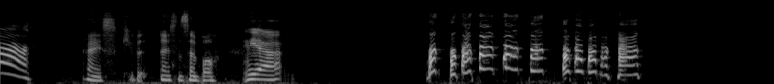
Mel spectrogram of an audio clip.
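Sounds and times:
speech: 0.2s - 2.9s, 4.5s - 4.8s
harsh choppy bird clucks: 4.3s - 6.4s.

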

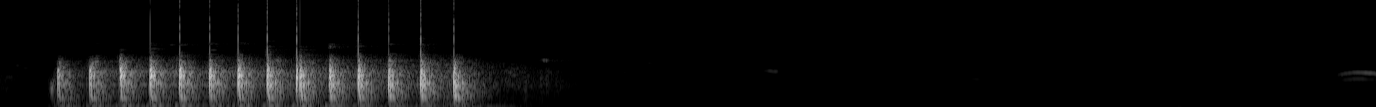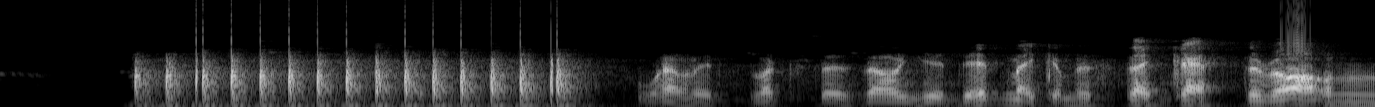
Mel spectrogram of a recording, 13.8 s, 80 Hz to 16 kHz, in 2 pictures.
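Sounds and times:
rapid knocking on the back door of a run-down unoccupied house: 0.2s - 2.5s, 7.6s - 10.0s
speech: 10.2s - 13.7s.

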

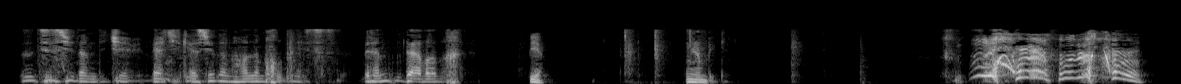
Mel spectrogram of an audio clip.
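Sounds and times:
speech: 0.2s - 4.7s, 5.3s - 5.6s, 6.8s - 7.3s, 9.5s - 11.5s
harsh throaty coughing: 9.4s - 11.6s.

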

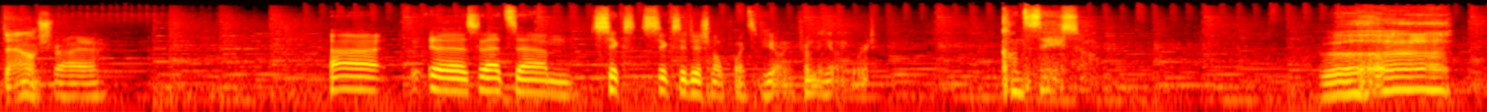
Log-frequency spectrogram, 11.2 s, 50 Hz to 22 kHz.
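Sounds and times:
speech: 0.0s - 1.4s, 2.5s - 6.8s, 7.6s - 8.3s, 9.9s - 11.0s
pained yawn of relief with a groaning edge: 9.9s - 11.0s.

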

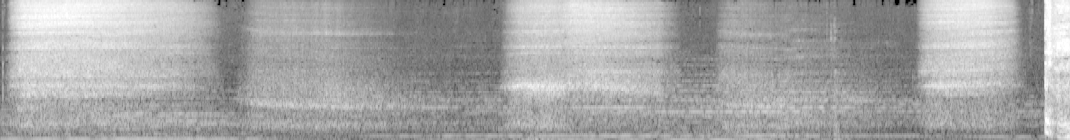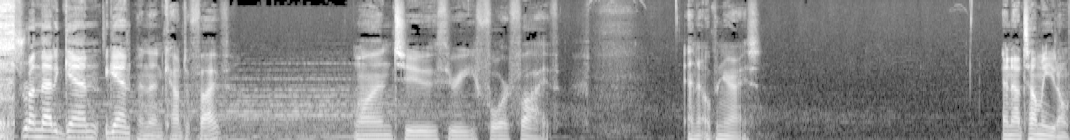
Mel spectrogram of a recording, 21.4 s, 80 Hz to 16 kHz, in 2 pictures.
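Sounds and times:
deep breathing during a guided relaxation exercise: 0.0s - 10.5s, 16.4s - 17.4s
speech: 10.9s - 13.1s, 14.2s - 16.3s, 17.6s - 18.4s, 20.7s - 21.3s.

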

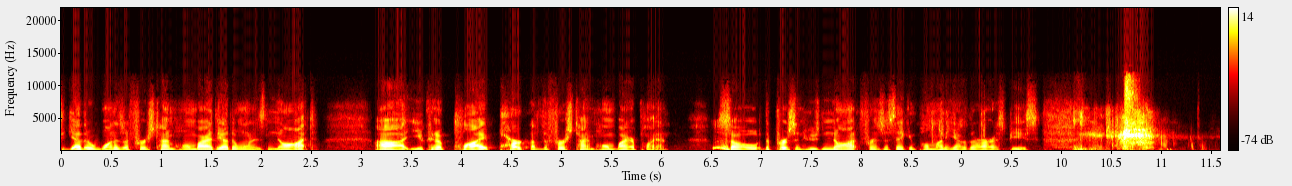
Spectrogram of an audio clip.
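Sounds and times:
speech: 0.0s - 11.2s
person breathing: 2.6s - 3.2s, 6.3s - 6.7s, 9.8s - 10.2s
single loud sneeze: 6.5s - 6.8s, 10.2s - 11.1s.

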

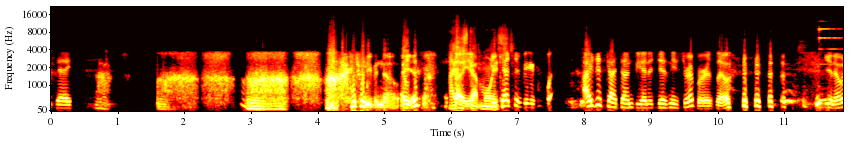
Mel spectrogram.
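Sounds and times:
speech: 0.0s - 1.0s, 1.6s - 11.8s
person fake moaning and groaning: 0.6s - 4.5s
laughter: 7.7s - 8.2s, 10.0s - 11.7s.

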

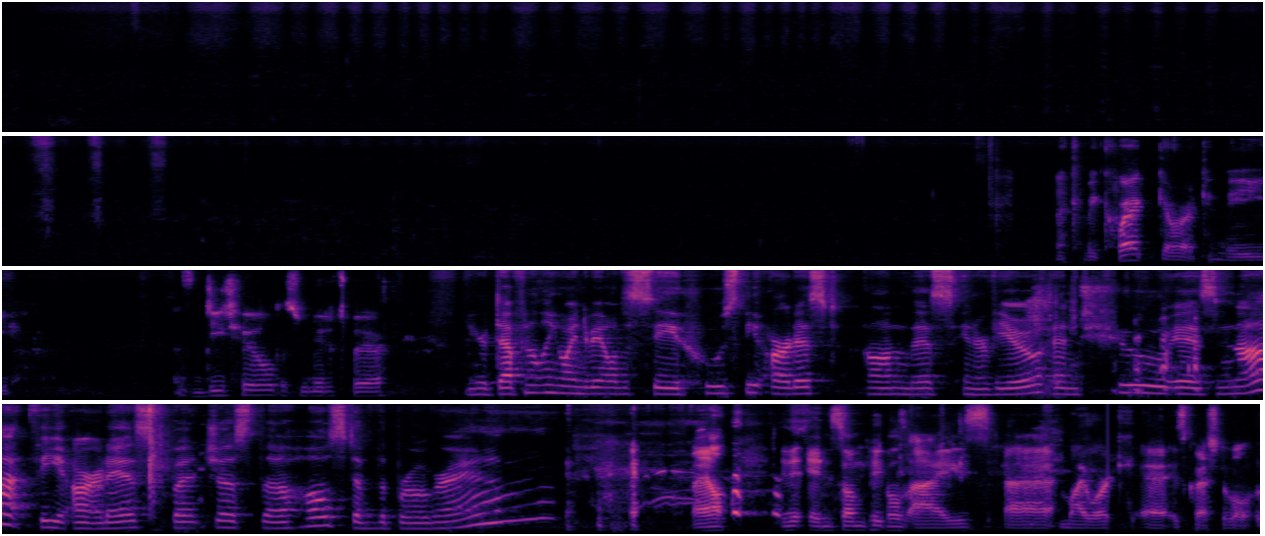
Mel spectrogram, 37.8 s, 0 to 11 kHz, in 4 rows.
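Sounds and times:
low steady electrical hum: 0.0s - 37.7s
Apple Pencil sketching on a tablet screen: 0.2s - 17.3s, 21.8s - 32.5s
speech: 17.6s - 19.1s, 20.3s - 37.7s
laughter: 26.6s - 28.4s, 32.6s - 36.7s.

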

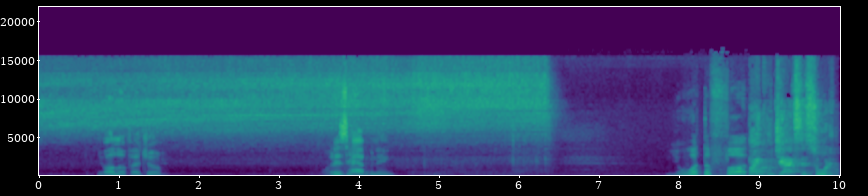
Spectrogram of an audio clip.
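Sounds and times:
steady bright sizzling hiss: 0.0s - 6.6s
speech: 0.8s - 1.7s, 3.6s - 4.6s, 7.9s - 10.0s.

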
